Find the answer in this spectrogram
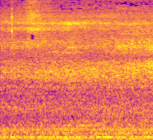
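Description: Heavy truck's diesel engine running steadily at low revs, heard inside the cab as the truck rolls slowly, a constant low hum.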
